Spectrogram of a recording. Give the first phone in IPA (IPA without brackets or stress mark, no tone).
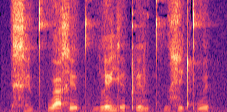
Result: x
